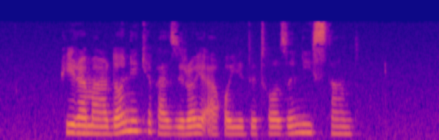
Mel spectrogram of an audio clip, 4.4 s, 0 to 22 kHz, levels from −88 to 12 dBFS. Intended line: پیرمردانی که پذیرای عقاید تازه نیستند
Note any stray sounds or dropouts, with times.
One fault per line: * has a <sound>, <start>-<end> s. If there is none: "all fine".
all fine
